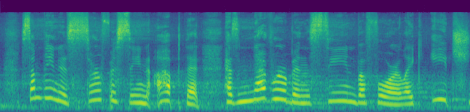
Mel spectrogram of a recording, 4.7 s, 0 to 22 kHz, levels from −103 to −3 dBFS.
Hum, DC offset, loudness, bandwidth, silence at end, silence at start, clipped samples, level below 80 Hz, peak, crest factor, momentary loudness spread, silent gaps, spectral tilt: none; under 0.1%; -18 LUFS; 15 kHz; 0 s; 0 s; under 0.1%; -66 dBFS; -2 dBFS; 16 dB; 5 LU; none; -2.5 dB/octave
